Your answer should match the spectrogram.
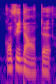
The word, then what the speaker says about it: confidente: et s'il vous plaît confidente c'est un terme français et l'on prononce la confidente donc les côtes sont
